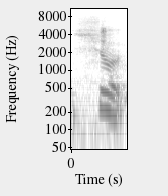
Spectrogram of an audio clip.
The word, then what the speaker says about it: should: Ini kamu catatannya adalah di kata shedengaran sh sh sh r with good not the eye in should is silent should shoot.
